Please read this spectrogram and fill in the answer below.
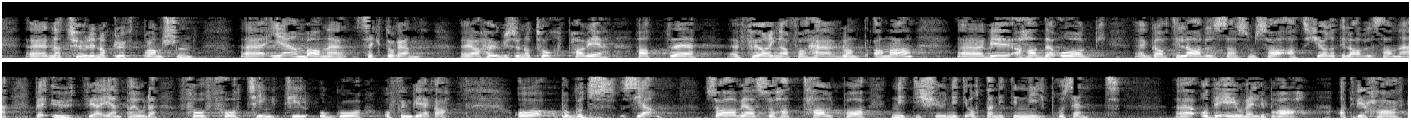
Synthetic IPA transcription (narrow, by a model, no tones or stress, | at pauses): nɑt̪ʰʉːʁlɪnɔkːlʉft̪̚bʁɑŋʂn̩ | jæːʁnbɑːnəsɛkt̪ʊɾən | jɑːhɑʉɡəsʉnɔt̪ʰʊɾphɑɾʋɪhɑt̪ | føːɾɪŋɑfɔɾɦæːʁblɑnt̪ʰɑːnɑ | ʋɪɦɑd̪ːəʔoːɡ | ɡɑːʋt̪ʰɪlɑːd̪əl̩səsɔmsɑːʔɑ̰t̪çøːɾət̪ʰɪlɑːd̪əl̩sɑnəb̥lɛʔʉːt̪ʰʋiːəɪɛnpʰæɾɪuːd̪ə | fɔɾɔfoːt̪ʰɪŋːt̪ʰɪlɔɡoːɔfʉŋɡḛːɾə̰ʔɔpʰɔɡʊd̪ssiːɑ | sɔhɑɾʋɪɑlsɔɦɑt̪ʰːɑːlpʰɔnɪt̪ːɪʃʉːnɪt̪ːɪɔt̪ːɑnɪt̪ːɪniːpʰɾʊsɛnt̪ | ʔɔd̪ɛæɾjʊʋɛld̪ɪbɾɑːʔɑt̪ʋɪhɑɾ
